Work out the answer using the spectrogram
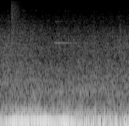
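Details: Honda Mobilio as the engine catches on the starter: a harsh, heavy, uneven rumble, also rough when climbing hills. The gearbox flywheel is worn and is being replaced.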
